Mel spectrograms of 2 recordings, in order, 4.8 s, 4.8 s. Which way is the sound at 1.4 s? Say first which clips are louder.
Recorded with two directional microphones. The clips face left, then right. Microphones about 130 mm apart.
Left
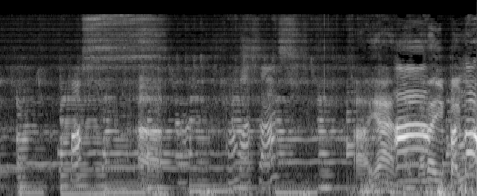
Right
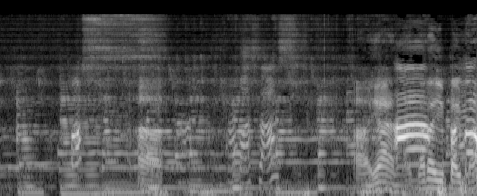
Right 1 dB; 20° right (ahead or behind).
